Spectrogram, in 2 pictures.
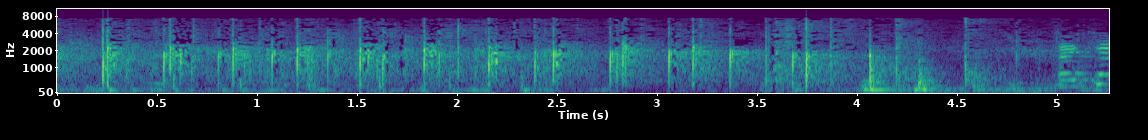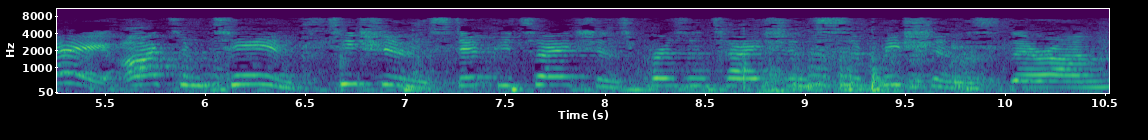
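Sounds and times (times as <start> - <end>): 
group applauding: 0.0 - 4.8
speech: 5.8 - 10.5.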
